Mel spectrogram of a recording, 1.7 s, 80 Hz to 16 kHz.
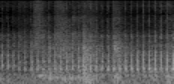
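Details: WLtoys 12423 RC car: fast even ticking, about fifteen a second, from the motor, which never spins up; no response to remote throttle or steering.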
